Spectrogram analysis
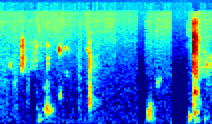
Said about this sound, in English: First sip, pretty solid. I'm trying to, yeah, it's definitely like your kind of beer, like a hazy IPA. Hazy IPA.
